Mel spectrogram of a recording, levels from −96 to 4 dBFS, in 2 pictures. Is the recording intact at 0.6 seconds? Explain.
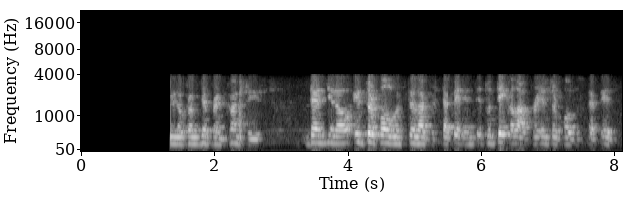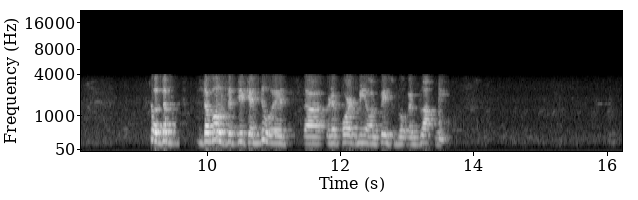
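No. At 0.6 s the clip is still inside a cut-off start: from 0.0 to 1.34 s there is only digital silence, because capture began late, and the sound then cuts in abruptly in mid-flow at 1.34 s, just before "you know from different". Unlike a dropout, nothing precedes the gap, and unlike a fade-in, there is no gradual rise. The audio simply switches on with no natural attack, straight into the narrow telephone band.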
